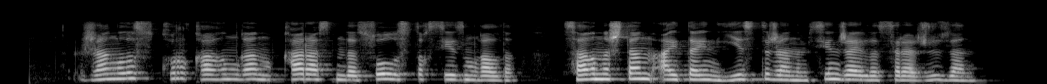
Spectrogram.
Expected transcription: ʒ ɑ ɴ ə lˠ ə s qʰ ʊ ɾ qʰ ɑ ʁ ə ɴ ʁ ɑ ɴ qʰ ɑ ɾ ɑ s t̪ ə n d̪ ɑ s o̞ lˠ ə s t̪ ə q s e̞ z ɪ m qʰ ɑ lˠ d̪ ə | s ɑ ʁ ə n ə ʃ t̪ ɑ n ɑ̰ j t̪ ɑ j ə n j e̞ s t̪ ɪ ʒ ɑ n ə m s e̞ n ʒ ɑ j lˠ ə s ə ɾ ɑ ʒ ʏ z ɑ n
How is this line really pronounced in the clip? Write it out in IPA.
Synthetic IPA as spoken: ʒ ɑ ɴ ə lˠ ə s qʰ ʊ ɾ qʰ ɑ ʁ ə ɴ ʁ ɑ ɴ qʰ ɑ ɾ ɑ s t̪ ə n d̪ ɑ s o̞ lˠ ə s t̪ ə q s e̞ z ɪ m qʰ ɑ lˠ d̪ ə | s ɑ ʁ ə n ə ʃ t̪ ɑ n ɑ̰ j t̪ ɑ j ə n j e̞ s t̪ ɪ ʒ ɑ n ə m s e̞ n ʒ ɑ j lˠ ə s ə ɾ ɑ ʒ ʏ z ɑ n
